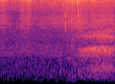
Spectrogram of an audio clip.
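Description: Near silence: room tone, with a faint rise in level near the end.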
